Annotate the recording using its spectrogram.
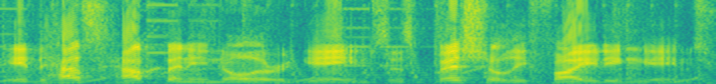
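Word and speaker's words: Goenitz: games i think well it's written as go in it but i'm pretty sure it's pronounced games and that guy is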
